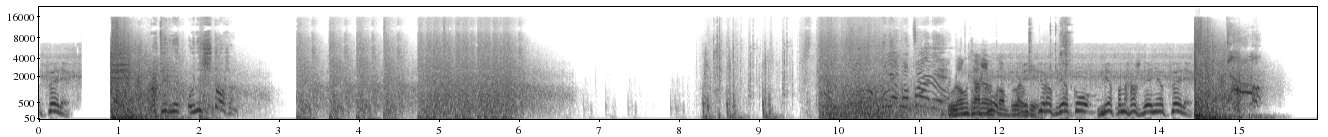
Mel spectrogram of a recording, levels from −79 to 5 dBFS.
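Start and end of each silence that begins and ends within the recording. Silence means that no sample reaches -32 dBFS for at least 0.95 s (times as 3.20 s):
6.67–8.29 s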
